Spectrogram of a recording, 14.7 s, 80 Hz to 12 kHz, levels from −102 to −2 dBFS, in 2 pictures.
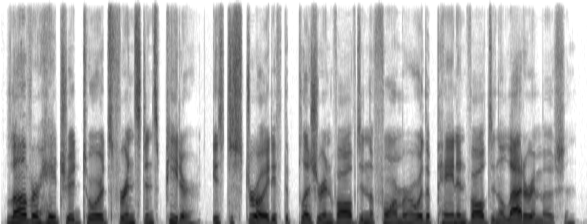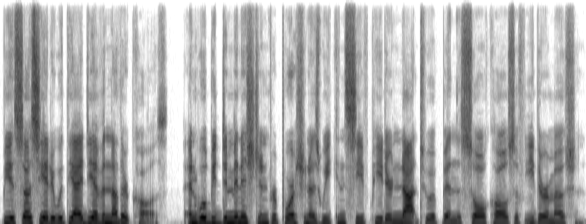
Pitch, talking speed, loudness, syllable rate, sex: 205 Hz, 215 wpm, -19 LUFS, 6.2 syllables/s, female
